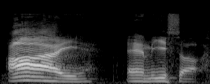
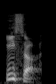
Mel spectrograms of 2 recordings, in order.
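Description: First: "I" stretched long and loud in "I am Esau"; emphatic. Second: Said in the usual way. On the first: Acted. Teacher shows Jacob overdoing "I am Esau", slow and emphatic. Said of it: "in the Hebrew it's emphatic". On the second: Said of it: "he should have just said".

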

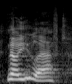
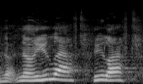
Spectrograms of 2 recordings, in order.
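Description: First: Higher, teasing no, you laughed; higher mock-knowing God voice; playful God insisting. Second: Light teasing sing-song insistence; a hint of a playful knowing God; playful God insisting. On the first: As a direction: tease her, grinning, caught her out. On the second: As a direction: tease her gently, you know she laughed. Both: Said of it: "this is a tone of voice version".

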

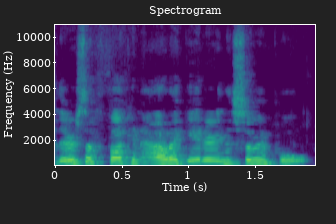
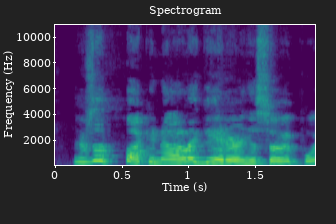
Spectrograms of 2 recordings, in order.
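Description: First: High, fast repeated blurt; mock panic. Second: High, fast frantic blurt; panicked report. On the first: Repeating the alligator news to dad, a high, fast urgent blurt. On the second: Retold or imitated. Telling dad about the alligator in the pool, a high, fast panicked blurt.

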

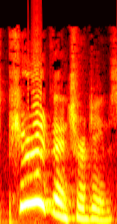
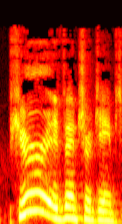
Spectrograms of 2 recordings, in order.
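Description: First: "Pure adventure games" louder, with "Pure" punched; mocking emphasis. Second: Said in the usual way. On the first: Shown as a demonstration. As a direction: hit "Pure" hard in disbelief. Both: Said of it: "repeats the phrase louder".

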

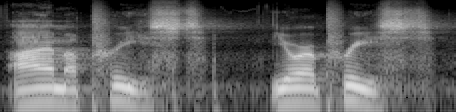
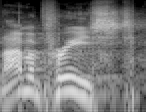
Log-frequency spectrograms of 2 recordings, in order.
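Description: First: Slow declaration. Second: Raised declaration. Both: Shown as a demonstration. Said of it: "Say it again".

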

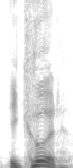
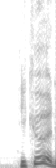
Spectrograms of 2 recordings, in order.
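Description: First: Said in the usual way. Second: High rising disbelief on "could"; a startled high question on "He could". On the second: Shown as a demonstration. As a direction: lift "could" sharply up as if amazed. Pastor repeats with sudden rise.

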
